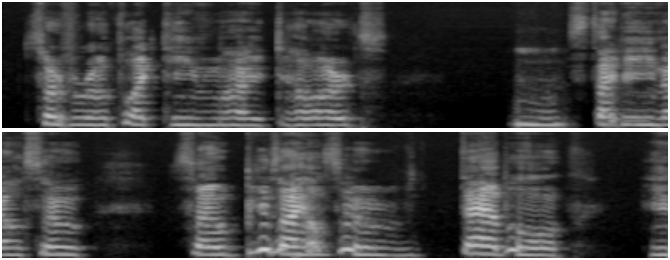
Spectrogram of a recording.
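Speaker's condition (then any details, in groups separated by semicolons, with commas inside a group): Cerebral palsy; mild left side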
